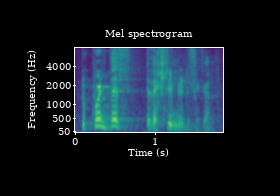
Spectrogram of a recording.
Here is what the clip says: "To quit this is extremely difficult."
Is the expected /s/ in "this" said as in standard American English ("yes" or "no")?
no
